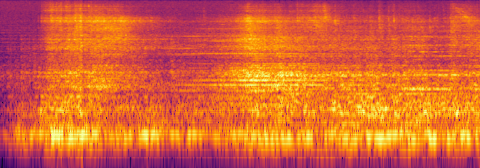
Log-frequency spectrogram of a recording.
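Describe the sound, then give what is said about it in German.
A heavy train with a locomotive at full speed rumbles steadily over a bridge, a loud, continuous roar of wheels and low mechanical droning that swells slightly midway and holds without pause. “Auf diesem Gleisstück ist eine Vollspeed laufende Lokomotive”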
